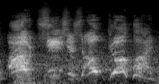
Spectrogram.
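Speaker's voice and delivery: very high, loud screaming gasp; shocked scream. Real, not acted. Commentator to viewers, screaming in shock. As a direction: scream in disbelief.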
